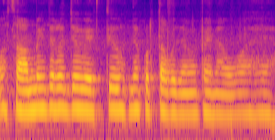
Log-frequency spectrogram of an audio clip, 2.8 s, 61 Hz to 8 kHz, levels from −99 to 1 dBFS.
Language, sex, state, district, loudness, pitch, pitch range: Hindi, female, Bihar, Purnia, -18 LUFS, 175 Hz, 160-185 Hz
